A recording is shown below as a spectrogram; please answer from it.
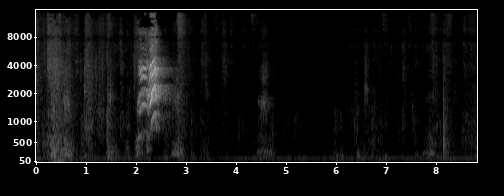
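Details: Dachshund puppies wrestling indoors: a brief bright, harsh yelp bursts out early on among soft scuffles and thumps, then the room falls mostly quiet apart from faint rustling and a low steady hum.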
